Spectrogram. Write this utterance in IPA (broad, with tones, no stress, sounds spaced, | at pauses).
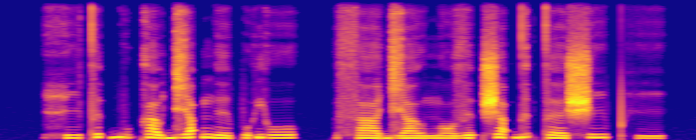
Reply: h i˨ t ɪ˦ ʔ b ṵ˦˨ k a̰˦˨ ʊ̯ d͡ʑ ä˦ ʔ ŋ e˨ p ʊ˦ ʔ j o˦ | s ä˨ d͡ʑ a˨ ʊ̯ n ɔ˨ z ɪ˦ ʔ ʃ ä˦ ʔ d ɪ˦ ʔ t ɛ˨ ʃ i˦ pʰ i˨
